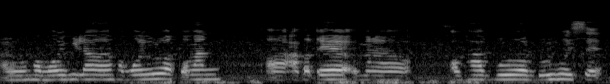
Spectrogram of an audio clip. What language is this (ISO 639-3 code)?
asm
